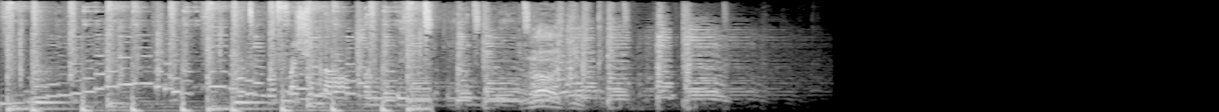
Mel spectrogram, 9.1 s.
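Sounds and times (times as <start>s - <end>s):
professional music beat: 0.0s - 5.5s.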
